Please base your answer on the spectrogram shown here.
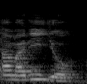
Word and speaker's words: amarillo: Par exemple, jaune, c'est amarillo.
